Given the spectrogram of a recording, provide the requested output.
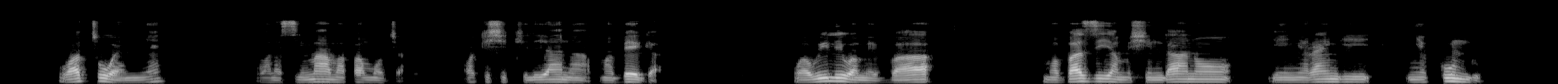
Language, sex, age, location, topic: Swahili, male, 36-49, Wajir, education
